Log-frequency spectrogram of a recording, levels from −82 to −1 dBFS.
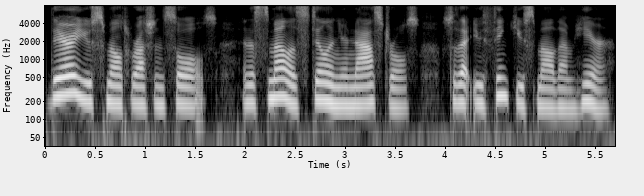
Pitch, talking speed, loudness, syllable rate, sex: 190 Hz, 220 wpm, -19 LUFS, 4.8 syllables/s, female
